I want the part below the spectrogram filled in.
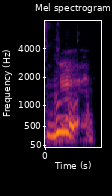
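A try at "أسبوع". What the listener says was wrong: start with an u. Start with u. Usbu'. Usbu'. Usbu', which means, of course, you know, On the alif, there is a dhamma. U. Start with u. Start with u.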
